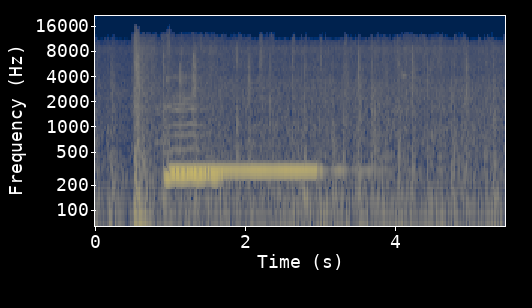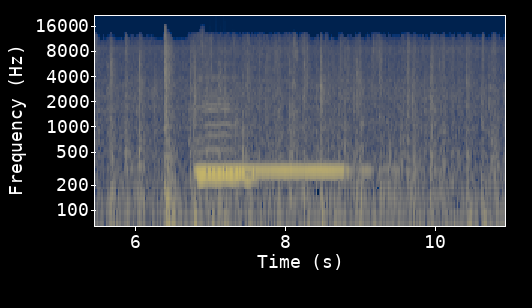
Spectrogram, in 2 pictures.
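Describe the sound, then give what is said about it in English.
Foghorn sounding two long, deep, steady blasts of about two seconds each, separated by a quiet gap of several seconds with faint thumps in the background. “Except they invented a voice for the fog. The foghorn.”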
